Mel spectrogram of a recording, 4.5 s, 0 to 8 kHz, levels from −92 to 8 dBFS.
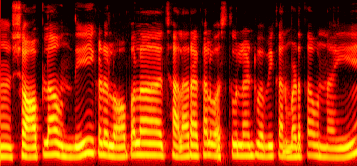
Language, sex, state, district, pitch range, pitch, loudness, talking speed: Telugu, female, Andhra Pradesh, Manyam, 180-205 Hz, 190 Hz, -19 LUFS, 135 wpm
